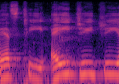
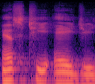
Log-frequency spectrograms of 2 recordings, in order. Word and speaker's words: Stagg: on the spelling of your name is it s-t-a-g-g or s t o g g s t a g g and pronounce it again for me stag stag thank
